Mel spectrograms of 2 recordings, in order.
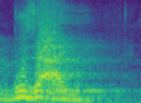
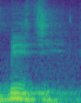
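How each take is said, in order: First: The first vowel is not an 'i' sound. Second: The first vowel is an 'i' sound. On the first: The speaker calls it wrong. "It's not buzai" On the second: The speaker calls it right. "it's a busy. same U become E in busy"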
